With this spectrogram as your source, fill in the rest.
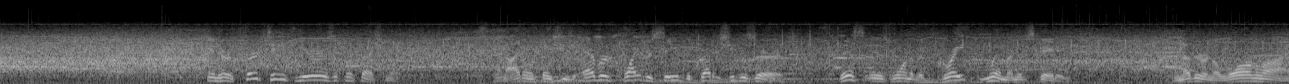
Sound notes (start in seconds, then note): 2.4 cheers and applause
